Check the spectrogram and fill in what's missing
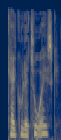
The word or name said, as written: kalkulatorisk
